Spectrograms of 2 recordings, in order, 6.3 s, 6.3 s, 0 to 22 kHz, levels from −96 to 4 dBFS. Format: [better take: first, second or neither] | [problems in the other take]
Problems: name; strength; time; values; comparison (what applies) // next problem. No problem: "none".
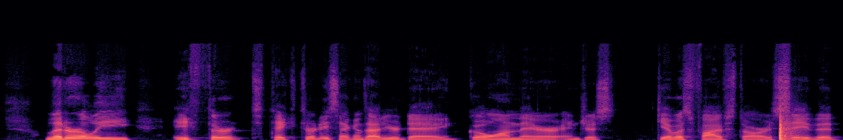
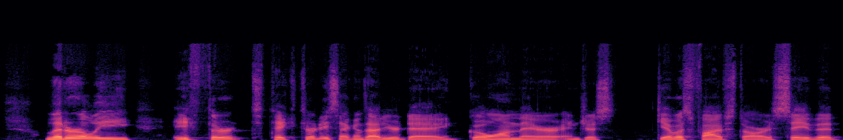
second | door banging; loud; at 6 s; peak 3 dB above the speech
